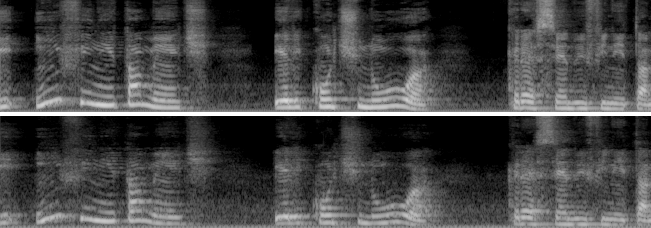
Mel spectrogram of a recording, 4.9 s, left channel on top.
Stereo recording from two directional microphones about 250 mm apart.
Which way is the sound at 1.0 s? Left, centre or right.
Left.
